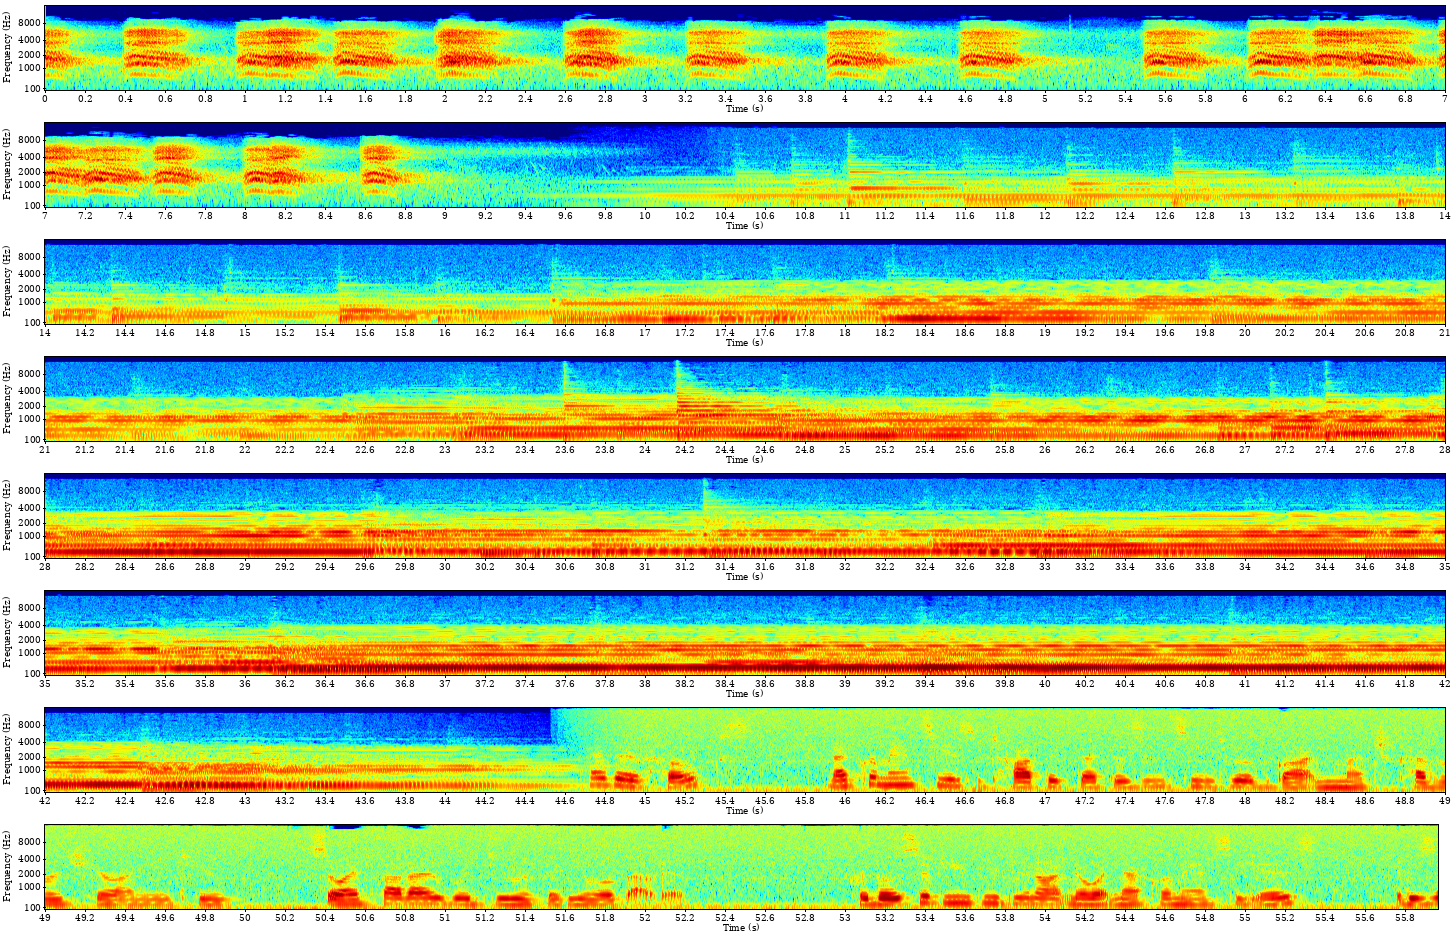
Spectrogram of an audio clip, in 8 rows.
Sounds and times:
Caw: 0.0s - 9.1s
Music: 9.6s - 55.9s.

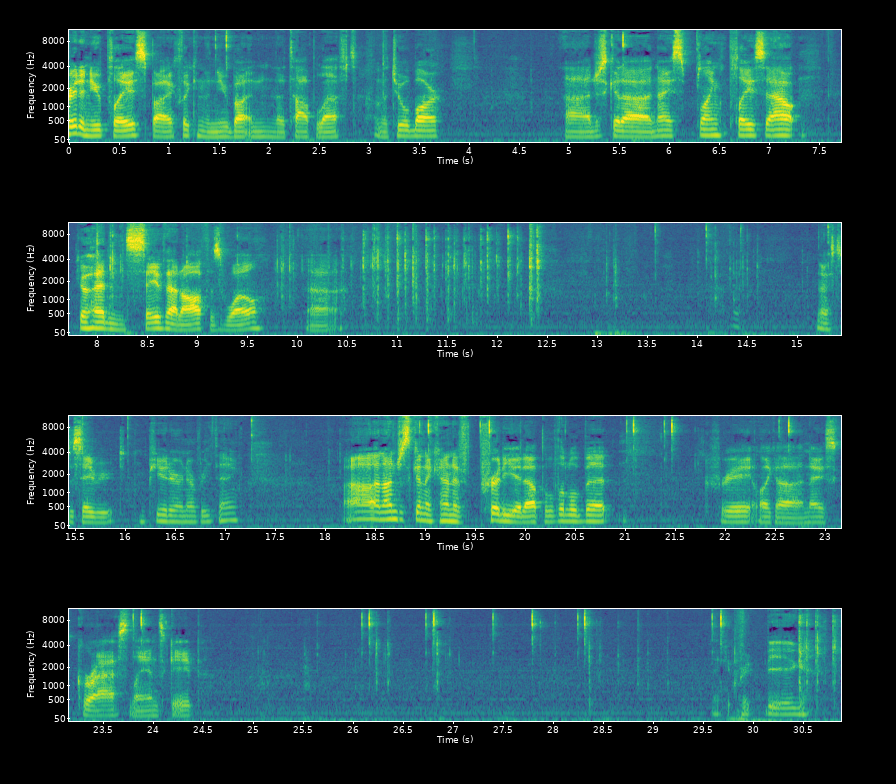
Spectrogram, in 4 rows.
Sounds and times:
Computer keyboard: 9.8s - 12.5s, 25.6s - 27.0s, 27.8s - 29.0s, 29.6s - 30.8s.

